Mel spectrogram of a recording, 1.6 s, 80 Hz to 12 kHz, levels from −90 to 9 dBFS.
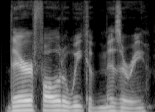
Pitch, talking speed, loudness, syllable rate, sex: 120 Hz, 230 wpm, -15 LUFS, 7.9 syllables/s, male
